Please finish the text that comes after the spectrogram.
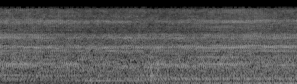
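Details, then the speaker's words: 2006 Ford Escape after new alternator and belt, running, charging 14.3 V at 8 A: steady high whir with a light scraping rub over the charging hum; alternator fan and pulley rubbing its case, case possibly separated. "no more battery light i don't like the sound though sounds like the fan's hitting something oh what the hell"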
